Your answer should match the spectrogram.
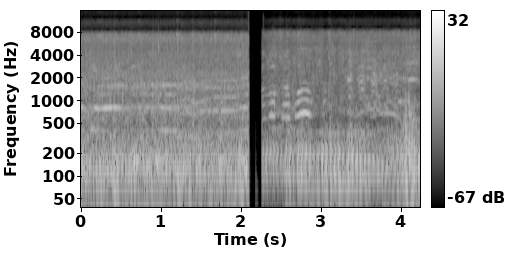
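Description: Voices and music mixed with motorcycles passing on a wet road. The sound cuts out for an instant about halfway through.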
